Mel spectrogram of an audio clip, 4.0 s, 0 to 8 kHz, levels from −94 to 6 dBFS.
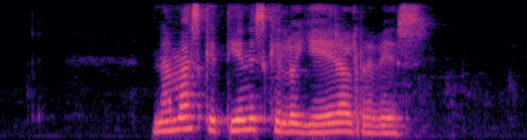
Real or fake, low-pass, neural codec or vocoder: real; 7.2 kHz; none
